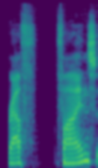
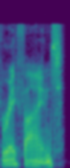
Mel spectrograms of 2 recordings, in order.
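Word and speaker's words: Ralph Fiennes: Yeah, Ralph Fines. Is that what his name? I want to call him Phineas. Pronounced Ray Fines.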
